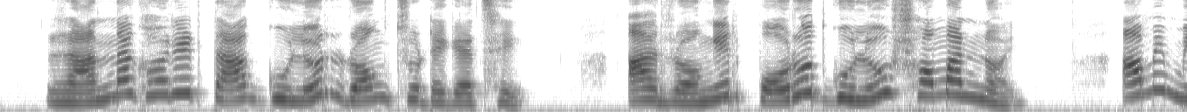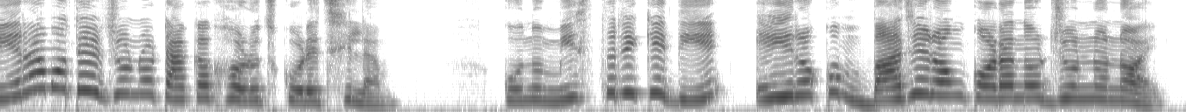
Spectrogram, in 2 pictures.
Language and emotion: Bengali, angry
